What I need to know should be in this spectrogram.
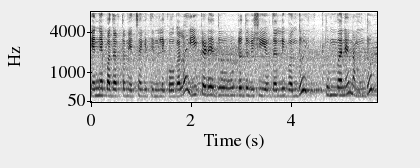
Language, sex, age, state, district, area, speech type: Kannada, female, 45-60, Karnataka, Chamarajanagar, rural, spontaneous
